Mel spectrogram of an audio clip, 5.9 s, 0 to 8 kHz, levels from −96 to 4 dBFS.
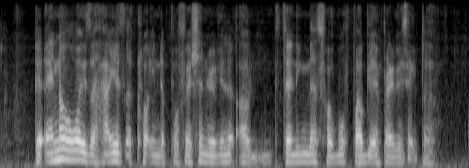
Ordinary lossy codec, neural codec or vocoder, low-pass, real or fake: none; codec, 24 kHz, 3 kbps, HILCodec; 7.2 kHz; fake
